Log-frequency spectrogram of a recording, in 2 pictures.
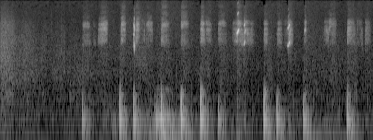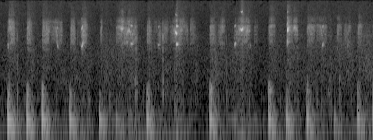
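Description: A marker squeaks and taps as it writes on a whiteboard.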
